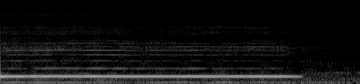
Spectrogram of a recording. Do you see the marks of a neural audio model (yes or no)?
yes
